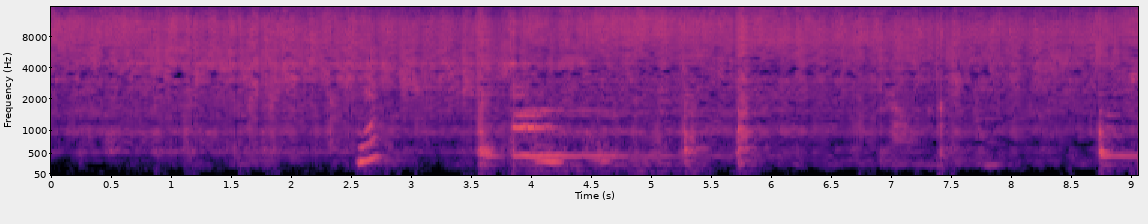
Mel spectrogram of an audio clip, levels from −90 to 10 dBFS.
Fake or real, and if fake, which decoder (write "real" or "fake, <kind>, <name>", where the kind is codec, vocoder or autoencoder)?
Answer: fake, vocoder, BigVGAN v2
